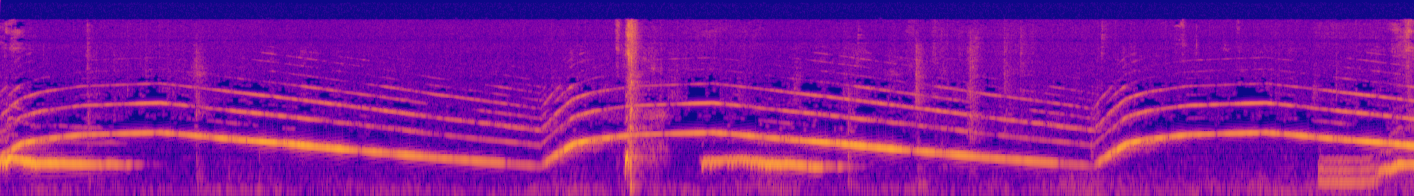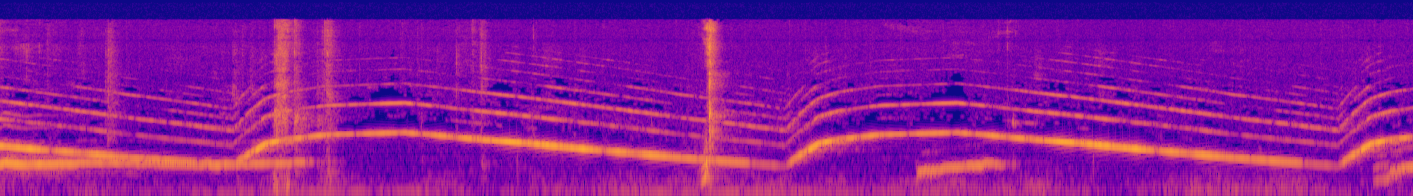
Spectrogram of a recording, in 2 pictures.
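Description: An emergency-vehicle wail siren repeating its cycle, each one a quick rise in pitch followed by a slow fall, about every five and a half seconds. A Maltese dog howls along with it in long, lower, wavering howls, the longest about halfway through.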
